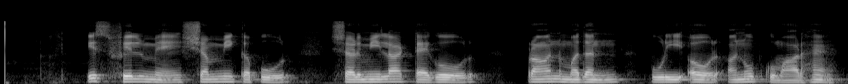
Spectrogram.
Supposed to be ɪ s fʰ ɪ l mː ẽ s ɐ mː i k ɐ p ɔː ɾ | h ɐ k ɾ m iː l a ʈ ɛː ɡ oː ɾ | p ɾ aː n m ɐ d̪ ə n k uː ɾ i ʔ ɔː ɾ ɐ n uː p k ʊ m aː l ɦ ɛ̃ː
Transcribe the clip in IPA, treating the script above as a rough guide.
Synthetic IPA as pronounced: ɪ s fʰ ɪ l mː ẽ ʃ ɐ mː i k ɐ p uː ɾ | ʃ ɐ ɾ m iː l a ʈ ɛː ɡ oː ɾ | p ɾ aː n m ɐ d̪ ə n p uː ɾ i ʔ ɔː ɾ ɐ n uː p k ʊ m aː ɾ ɦ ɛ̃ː

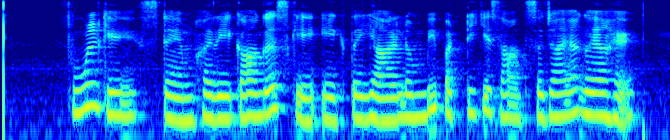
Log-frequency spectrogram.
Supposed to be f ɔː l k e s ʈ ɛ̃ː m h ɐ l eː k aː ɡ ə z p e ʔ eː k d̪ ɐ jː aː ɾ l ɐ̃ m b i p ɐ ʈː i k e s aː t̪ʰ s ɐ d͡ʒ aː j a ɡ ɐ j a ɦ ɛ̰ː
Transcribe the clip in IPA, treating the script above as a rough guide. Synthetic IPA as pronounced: f uː l k e s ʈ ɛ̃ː m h ɐ ɾ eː k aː ɡ ə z k e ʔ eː k t̪ ɐ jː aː ɾ l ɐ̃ m b i p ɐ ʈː i k e s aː t̪ʰ s ɐ d͡ʒ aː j a ɡ ɐ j a ɦ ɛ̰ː

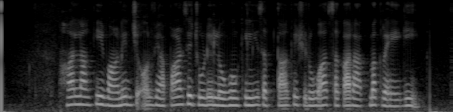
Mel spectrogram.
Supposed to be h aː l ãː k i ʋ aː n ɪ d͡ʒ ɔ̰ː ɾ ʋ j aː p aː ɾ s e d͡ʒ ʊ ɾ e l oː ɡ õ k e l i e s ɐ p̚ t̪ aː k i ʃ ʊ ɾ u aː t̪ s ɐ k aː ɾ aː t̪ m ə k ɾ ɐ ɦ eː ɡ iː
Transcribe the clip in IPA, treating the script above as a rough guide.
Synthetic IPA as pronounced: h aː l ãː k i ʋ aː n ɪ d͡ʒ ɔ̰ː ɾ ʋ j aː p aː ɾ s e d͡ʒ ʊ ɽ e l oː ɡ õ k e l i e s ɐ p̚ t̪ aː k i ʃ ʊ ɾ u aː t̪ s ɐ k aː ɾ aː t̪ m ə k ɾ ɐ ɦ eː ɡ iː

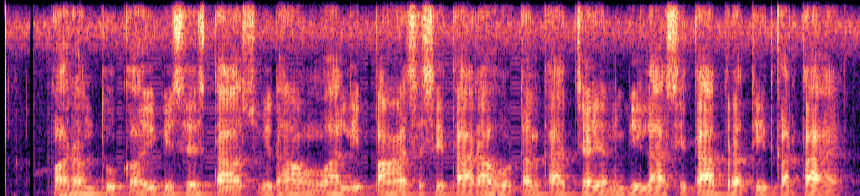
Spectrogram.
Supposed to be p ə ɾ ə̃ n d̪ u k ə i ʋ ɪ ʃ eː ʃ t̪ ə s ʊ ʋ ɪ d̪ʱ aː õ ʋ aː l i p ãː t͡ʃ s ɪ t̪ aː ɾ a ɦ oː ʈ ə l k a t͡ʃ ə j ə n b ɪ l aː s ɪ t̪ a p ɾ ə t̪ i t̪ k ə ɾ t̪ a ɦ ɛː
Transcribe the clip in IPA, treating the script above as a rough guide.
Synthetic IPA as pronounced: p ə ɾ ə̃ n t̪ u k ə i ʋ ɪ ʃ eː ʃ t̪ a s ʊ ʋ ɪ d̪ʱ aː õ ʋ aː l i p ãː t͡ʃ s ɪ t̪ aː ɾ a ɦ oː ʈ ə l k a t͡ʃ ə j ə n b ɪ l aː s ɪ t̪ a p ɾ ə t̪ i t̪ k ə ɾ t̪ a ɦ ɛː

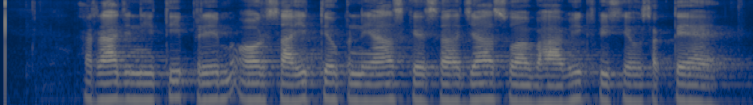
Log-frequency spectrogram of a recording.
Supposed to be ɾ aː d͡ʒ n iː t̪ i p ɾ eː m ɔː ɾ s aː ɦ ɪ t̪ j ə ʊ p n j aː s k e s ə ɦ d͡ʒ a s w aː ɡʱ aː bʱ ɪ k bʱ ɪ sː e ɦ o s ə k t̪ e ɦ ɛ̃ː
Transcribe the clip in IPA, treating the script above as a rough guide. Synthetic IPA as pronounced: ɾ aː d͡ʒ n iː t̪ i p ɾ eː m ɔː ɾ s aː ɦ ɪ t̪ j ə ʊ p n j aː s k e s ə ɦ d͡ʒ a s w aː bʱ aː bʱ ɪ k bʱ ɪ s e ɦ o s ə k t̪ e ɦ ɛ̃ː

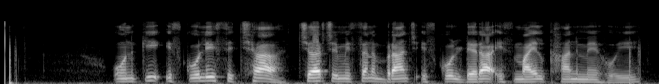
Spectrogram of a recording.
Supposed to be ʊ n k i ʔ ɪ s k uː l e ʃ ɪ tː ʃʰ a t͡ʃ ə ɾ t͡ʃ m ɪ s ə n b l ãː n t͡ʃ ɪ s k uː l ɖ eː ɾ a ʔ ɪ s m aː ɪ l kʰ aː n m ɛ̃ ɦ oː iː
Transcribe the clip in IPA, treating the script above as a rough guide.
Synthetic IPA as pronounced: ʊ n k i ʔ ɪ s k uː l i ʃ ɪ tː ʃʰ a t͡ʃ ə ɾ t͡ʃ m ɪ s ə n b ɾ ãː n t͡ʃ ɪ s k uː l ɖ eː ɾ a ʔ ɪ s m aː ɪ l kʰ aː n m ẽ ɦ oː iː

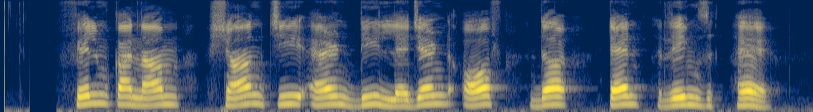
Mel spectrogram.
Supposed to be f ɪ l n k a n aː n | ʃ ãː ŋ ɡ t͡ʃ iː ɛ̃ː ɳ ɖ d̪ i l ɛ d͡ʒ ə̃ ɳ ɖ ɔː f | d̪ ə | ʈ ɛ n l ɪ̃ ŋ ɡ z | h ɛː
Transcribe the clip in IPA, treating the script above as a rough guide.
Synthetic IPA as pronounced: f ɪ l m k a n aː m | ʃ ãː ŋ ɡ t͡ʃ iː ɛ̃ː ɳ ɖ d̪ i l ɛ d͡ʒ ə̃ ɳ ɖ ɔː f | d̪ ə | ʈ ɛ n ɾ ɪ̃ ŋ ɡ z | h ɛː

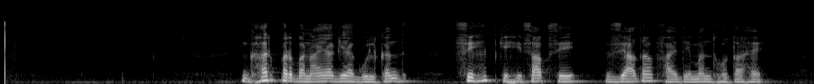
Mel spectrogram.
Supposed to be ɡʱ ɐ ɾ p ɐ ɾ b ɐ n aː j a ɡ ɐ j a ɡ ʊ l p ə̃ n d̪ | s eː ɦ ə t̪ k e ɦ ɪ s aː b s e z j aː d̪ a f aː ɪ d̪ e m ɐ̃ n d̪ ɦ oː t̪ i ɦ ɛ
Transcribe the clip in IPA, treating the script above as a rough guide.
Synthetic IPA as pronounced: ɡʱ ɐ ɾ p ɐ ɾ b ɐ n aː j a ɡ ɐ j a ɡ ʊ l k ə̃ n d̪ | s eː ɦ ə t̪ k e ɦ ɪ s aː b s e z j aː d̪ a f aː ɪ d̪ e m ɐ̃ n d̪ ɦ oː t̪ a ɦ ɛː

